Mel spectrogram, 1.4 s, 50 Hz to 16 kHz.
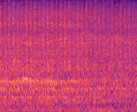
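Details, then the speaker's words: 2004 Acura RSX, noise appearing intermittently after driving a while with no dash warning lights: crisp, fast, even ticking over a quiet idle, heard at the top of the engine. The cause is not yet found. "the noise really sounds like it's coming from there but I don't I don't see nothing I put my ear right next to it and I hear it very uh crisp"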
